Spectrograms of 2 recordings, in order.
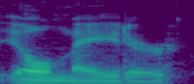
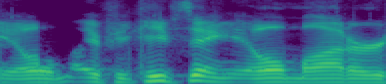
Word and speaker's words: Ilmater: It's Ilmater. If you keep saying Ilmater, it's just gonna mess with me the whole time.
